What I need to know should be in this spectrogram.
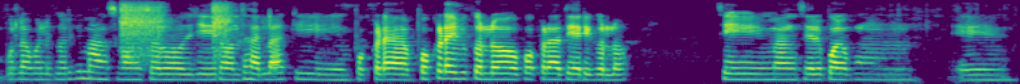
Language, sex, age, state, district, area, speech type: Odia, female, 60+, Odisha, Balasore, rural, spontaneous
